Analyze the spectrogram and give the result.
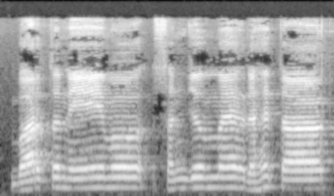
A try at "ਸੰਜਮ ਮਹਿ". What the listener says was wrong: ਸੰਜਮ ਮੈਂ ਹਾਹਾ ਸ਼ੁੱਧ ਬੋਲਣਾ ਹੈ, ਦੋਵੇਂ ਮੰਮੇ ਹਨ, ਧਿਆਨ ਨਾਲ ਲਖੇਰ ਕੇ ਪੜਨਾ। ਵਰਤ ਨੇਮ ਸੰਜਮ ਮਹਿ ਰਹਤਾ।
